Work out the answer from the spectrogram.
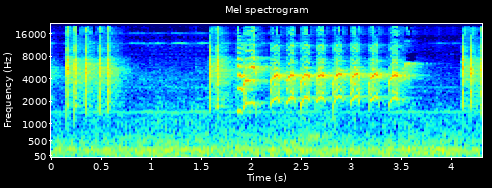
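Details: Van Hasselt's sunbird (konin) song meant to coax caged birds into singing: a burst of chips, a pause, then a steady trill of about nine quick, high, bouncing notes.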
